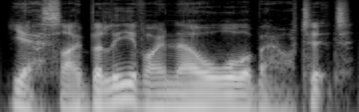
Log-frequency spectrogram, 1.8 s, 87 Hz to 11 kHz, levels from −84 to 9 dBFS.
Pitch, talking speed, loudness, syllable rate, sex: 100 Hz, 265 wpm, -16 LUFS, 6.5 syllables/s, male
